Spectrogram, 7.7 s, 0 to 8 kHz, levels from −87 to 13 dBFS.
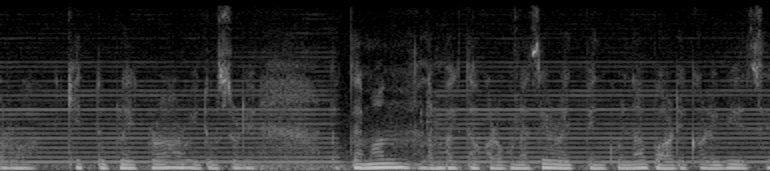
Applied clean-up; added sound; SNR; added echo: none; Bowed string instrument; 17 dB; none.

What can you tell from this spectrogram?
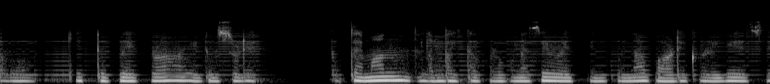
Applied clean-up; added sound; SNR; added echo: neural mask model RNNoise.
